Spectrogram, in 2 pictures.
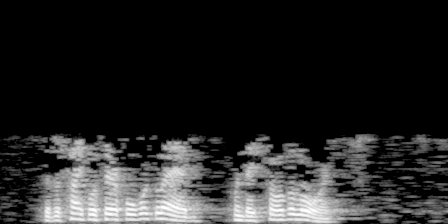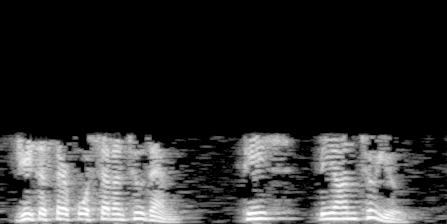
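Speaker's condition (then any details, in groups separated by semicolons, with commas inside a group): No condition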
